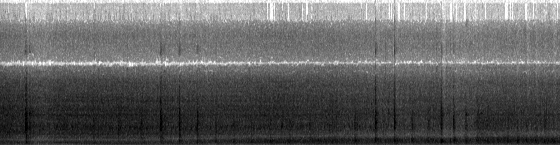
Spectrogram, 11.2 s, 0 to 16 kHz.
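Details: GQ 4x4 driven slowly with handbrake released: irregular sharp clunks over low engine drone; a whine came first, wheel bearing suspected, but the differential was found failing and blew; clunk before diff replacement.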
